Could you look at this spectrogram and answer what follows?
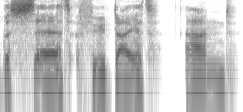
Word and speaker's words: Sirtfood: is something called the set a food diet and in my accent that might sound like a totally different words I'm gonna spell it out for you literally it's s ir t dude diet okay and so what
